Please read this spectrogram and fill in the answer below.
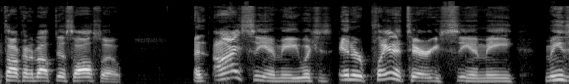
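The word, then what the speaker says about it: ICME: all right so the the technical the right way to say it would be I CME when it's coming to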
